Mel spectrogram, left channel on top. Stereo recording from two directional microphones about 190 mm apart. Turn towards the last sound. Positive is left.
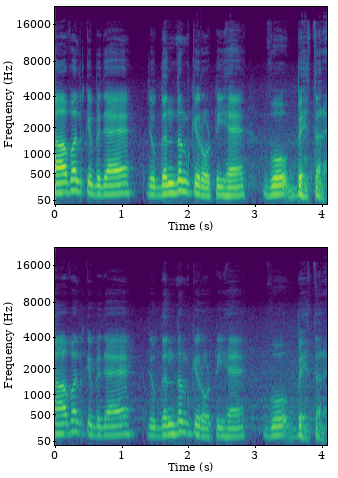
turn(degrees=50)  # may be behind; listen again after turning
